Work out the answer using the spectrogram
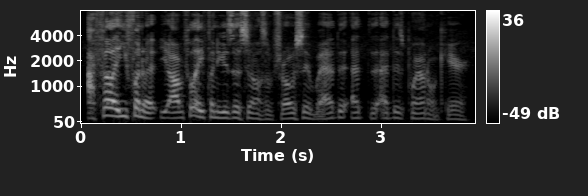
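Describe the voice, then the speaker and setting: Gravelly streamer chatting casually. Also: male voice, medium pitch, very fast. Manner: talks over the video, slangy, repeats "bro", keeps apologizing for laughing. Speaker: streamer reacting to a video. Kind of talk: casual live reaction chat.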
